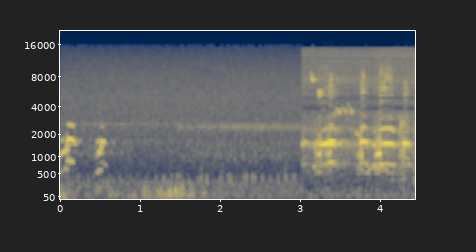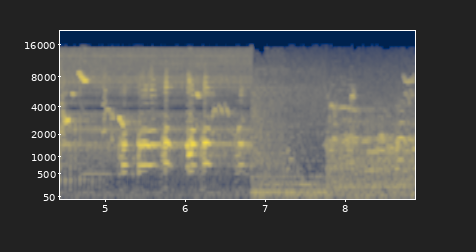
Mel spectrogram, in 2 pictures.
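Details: Canada geese on the wing on a US morning, a flock honking in quick, overlapping bursts that grow loud and dense midway, then fade to scattered honks over steady low background noise.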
